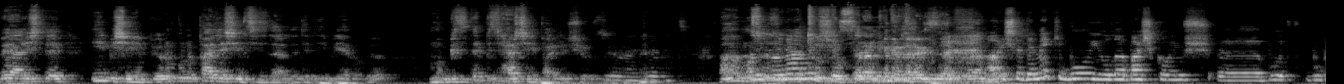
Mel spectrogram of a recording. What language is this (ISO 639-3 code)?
tur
